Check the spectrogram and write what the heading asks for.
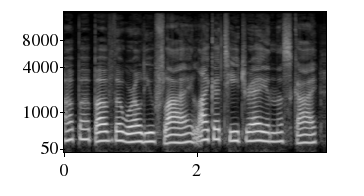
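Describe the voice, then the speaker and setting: A woman's voice: mid-range voice, unhurried, a little mellow, smooth, dry recording, studio quality, lightly acted. A woman voicing an eccentric, touchy, mournful male Hatter from a storybook, with an argumentative, lecturing manner. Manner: contemptuous, argumentative, given to lecturing.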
